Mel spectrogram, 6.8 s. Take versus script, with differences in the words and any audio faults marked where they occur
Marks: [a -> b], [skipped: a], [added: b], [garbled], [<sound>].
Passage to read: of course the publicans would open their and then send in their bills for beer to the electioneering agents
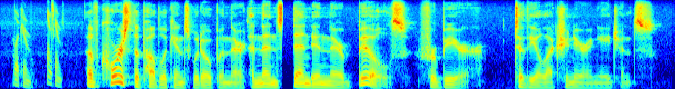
[chirp] of course the publicans would open their and then send [dropout] in their bills for beer to the electioneering agents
